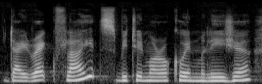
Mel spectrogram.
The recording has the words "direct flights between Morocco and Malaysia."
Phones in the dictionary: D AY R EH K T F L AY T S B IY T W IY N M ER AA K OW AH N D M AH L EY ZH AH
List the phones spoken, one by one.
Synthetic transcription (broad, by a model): D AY R EH K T F L AY T S B IY T W IY N M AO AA K OW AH N M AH L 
